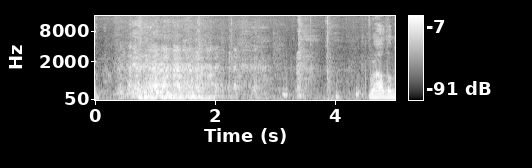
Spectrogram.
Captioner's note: laughter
